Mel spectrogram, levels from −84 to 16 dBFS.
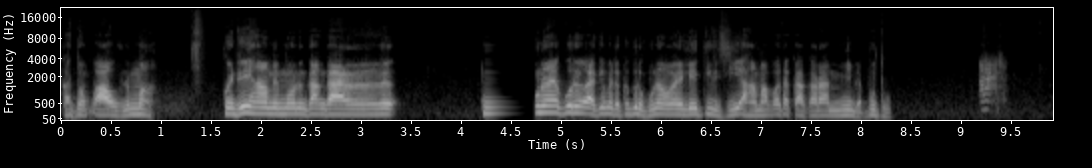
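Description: Speech, with two faults. From 0.93 to 1.27 s a very faint copy trails the voice by about 307 ms. This echo leak likely comes from a far-end speakerphone whose echo canceller let some sound back. At 4.23 to 4.76 s a call audio freeze stretches the last sound into a fading fill, including about 180 ms of silence. Speech resumes where it stopped, nothing lost, about 494 ms later. Late packets likely emptied the jitter buffer.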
